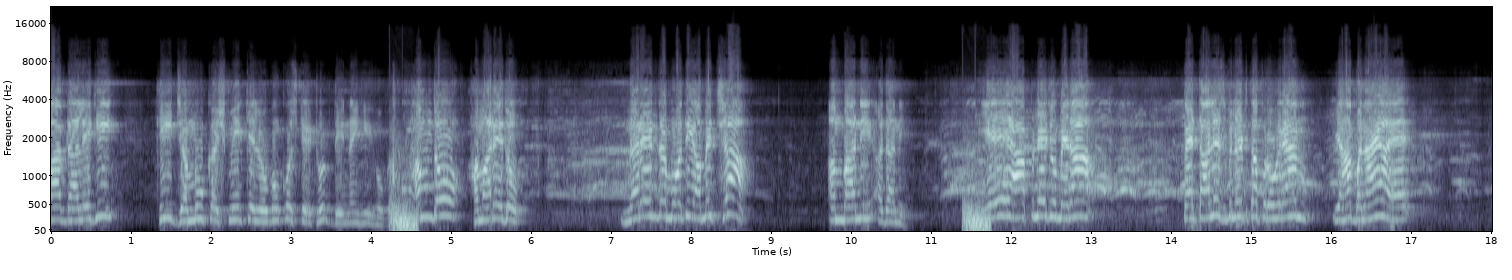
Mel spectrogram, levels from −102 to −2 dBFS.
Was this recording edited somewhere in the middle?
yes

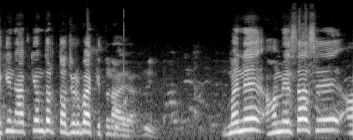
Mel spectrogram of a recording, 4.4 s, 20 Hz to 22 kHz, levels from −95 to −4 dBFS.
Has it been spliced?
no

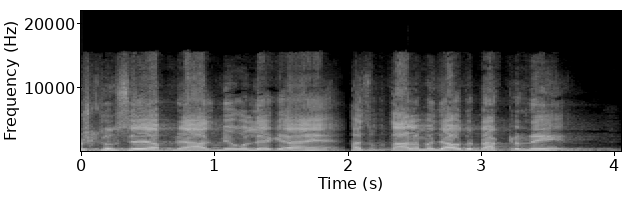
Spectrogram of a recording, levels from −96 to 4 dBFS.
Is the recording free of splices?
no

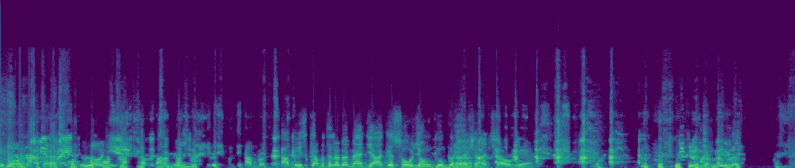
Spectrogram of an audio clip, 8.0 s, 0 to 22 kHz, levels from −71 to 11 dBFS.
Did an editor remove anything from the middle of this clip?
no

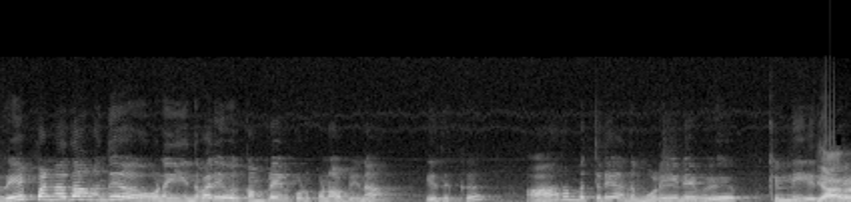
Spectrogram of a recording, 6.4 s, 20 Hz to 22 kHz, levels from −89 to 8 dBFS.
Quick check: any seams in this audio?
no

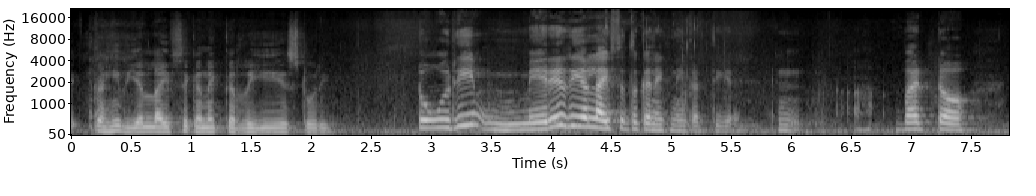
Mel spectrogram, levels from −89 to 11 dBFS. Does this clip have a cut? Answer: no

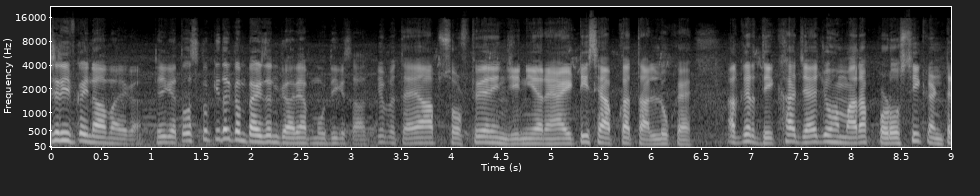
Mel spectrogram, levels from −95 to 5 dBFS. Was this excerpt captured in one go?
no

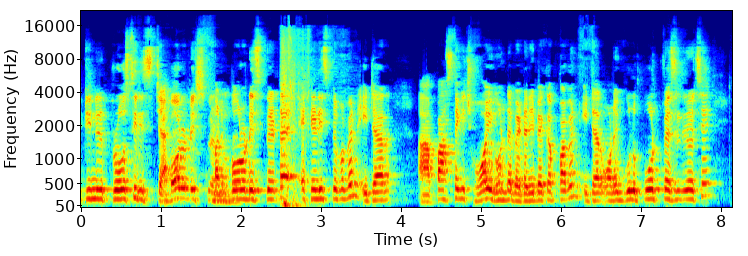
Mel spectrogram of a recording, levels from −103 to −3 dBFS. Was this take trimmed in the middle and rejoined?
yes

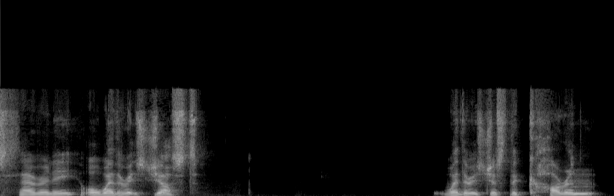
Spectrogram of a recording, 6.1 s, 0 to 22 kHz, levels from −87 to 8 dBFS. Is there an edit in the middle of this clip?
no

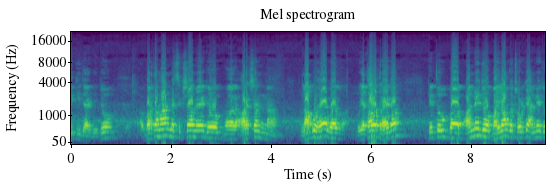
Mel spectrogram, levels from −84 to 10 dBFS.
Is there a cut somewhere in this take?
no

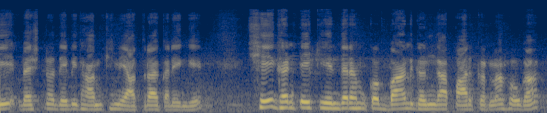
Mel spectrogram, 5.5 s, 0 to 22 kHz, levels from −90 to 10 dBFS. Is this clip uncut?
yes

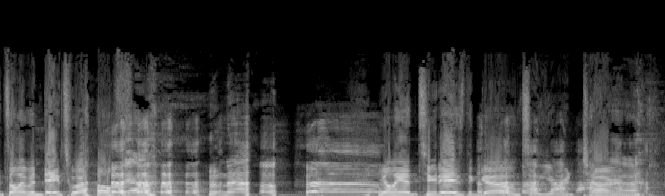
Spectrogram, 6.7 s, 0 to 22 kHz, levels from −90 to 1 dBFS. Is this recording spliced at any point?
no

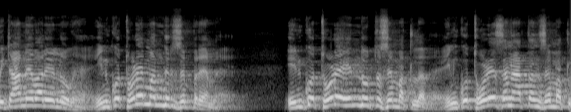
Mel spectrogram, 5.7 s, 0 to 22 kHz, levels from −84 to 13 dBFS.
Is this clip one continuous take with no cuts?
yes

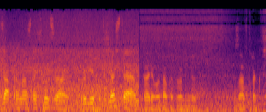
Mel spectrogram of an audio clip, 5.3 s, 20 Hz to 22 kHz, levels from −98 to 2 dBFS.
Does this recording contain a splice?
yes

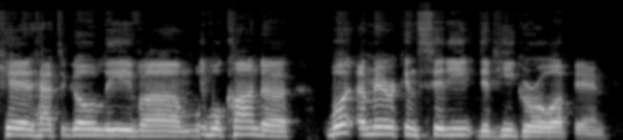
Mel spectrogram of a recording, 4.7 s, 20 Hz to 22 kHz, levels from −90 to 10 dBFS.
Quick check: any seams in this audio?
yes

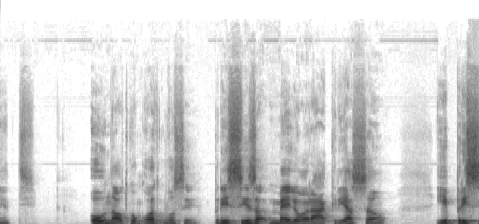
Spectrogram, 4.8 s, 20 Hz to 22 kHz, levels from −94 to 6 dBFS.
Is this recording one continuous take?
yes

